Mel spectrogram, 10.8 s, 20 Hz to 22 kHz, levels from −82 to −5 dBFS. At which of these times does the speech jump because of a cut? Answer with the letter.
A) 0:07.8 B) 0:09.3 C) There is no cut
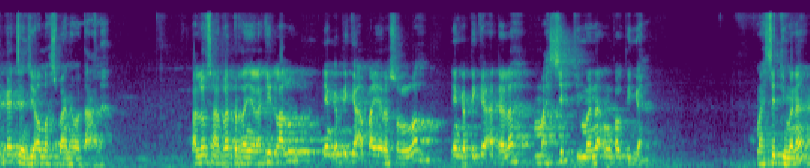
C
